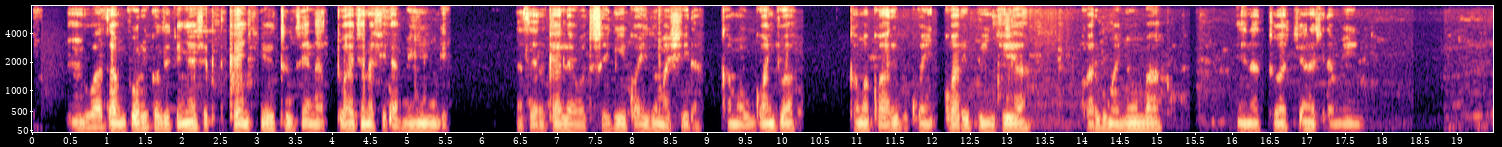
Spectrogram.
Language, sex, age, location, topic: Swahili, male, 36-49, Wajir, health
